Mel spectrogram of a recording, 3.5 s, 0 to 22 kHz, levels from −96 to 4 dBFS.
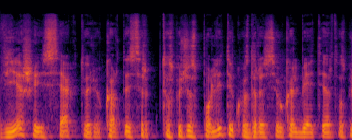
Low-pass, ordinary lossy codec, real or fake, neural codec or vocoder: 14.4 kHz; AAC, 96 kbps; real; none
